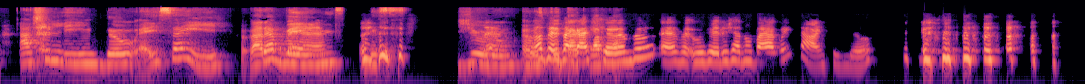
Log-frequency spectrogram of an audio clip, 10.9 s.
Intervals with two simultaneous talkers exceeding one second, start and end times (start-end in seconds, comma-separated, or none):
4.8-6.3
